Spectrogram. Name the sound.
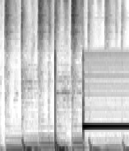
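telephone dialing tones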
